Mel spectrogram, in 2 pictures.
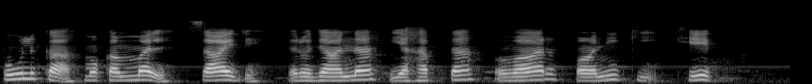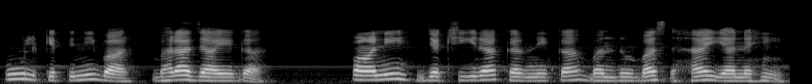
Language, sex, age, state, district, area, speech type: Urdu, female, 60+, Bihar, Gaya, urban, spontaneous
